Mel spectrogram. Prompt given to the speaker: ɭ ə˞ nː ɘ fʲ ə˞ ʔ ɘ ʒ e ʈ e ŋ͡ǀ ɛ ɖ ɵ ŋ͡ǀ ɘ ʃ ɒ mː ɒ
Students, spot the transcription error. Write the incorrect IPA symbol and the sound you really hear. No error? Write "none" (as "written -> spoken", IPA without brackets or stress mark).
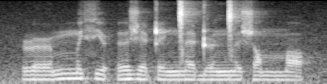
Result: nː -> mː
